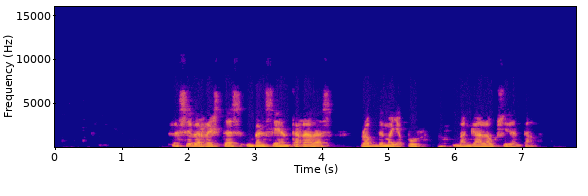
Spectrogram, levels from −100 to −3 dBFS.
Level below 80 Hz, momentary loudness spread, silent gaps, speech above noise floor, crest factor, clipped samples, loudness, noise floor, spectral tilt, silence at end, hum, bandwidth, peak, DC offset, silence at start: -52 dBFS; 15 LU; none; over 66 dB; 18 dB; under 0.1%; -25 LUFS; under -90 dBFS; -7.5 dB/octave; 0.65 s; none; 6.8 kHz; -8 dBFS; under 0.1%; 1.75 s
